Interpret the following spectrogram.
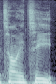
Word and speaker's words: Toeknee Tee: So it's your boy Tony T. If you're reading it on the letter, it's told it's how they say it, anatomical. It's told in the knee together.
